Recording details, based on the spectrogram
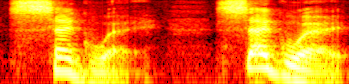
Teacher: it's a very subtle sound subtle subtle then we have segway this word also has two syllables and the stress is on that first syllable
